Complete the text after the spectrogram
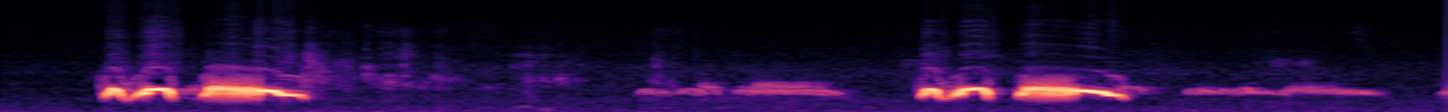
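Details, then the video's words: Spotted dove, male and female, giving 'thúc gù' coos used to get other doves cooing: two phrases of a wavering double note and a long falling coo, each followed by softer low murmuring notes. "Giọng chim cu gáy thúc gù bài bản, dùng để anh em mở lên luyện mồi và bổi gáy theo và kích cho gáy"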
